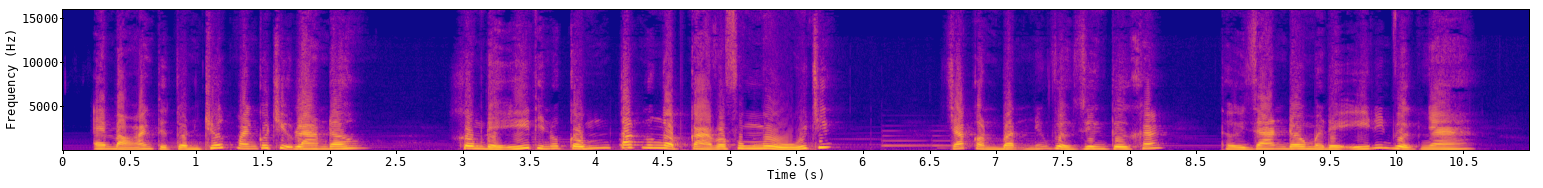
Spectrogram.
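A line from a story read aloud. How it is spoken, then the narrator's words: Sarcastic. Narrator (Vietnamese): Hạnh mỉa mai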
